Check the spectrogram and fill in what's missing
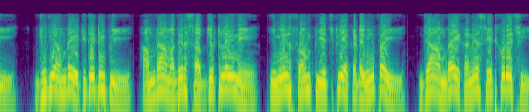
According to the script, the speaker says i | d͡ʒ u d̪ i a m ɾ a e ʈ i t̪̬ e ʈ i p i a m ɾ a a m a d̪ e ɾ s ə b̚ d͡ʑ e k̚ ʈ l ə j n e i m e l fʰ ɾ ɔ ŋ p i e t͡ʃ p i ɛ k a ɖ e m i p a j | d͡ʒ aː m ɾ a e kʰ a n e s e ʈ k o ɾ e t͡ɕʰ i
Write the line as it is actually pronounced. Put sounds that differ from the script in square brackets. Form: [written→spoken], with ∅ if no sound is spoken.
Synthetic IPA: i | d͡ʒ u d̪ i a m ɾ a e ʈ i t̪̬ e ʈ i p i a m ɾ a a m a d̪ e ɾ s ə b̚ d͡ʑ e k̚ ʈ l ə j n e i m e l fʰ ɾ ɔ [ŋ→m] p i e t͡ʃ p i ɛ k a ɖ e m i p a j | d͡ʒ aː m ɾ a e kʰ a n e s e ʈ k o ɾ e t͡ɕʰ i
